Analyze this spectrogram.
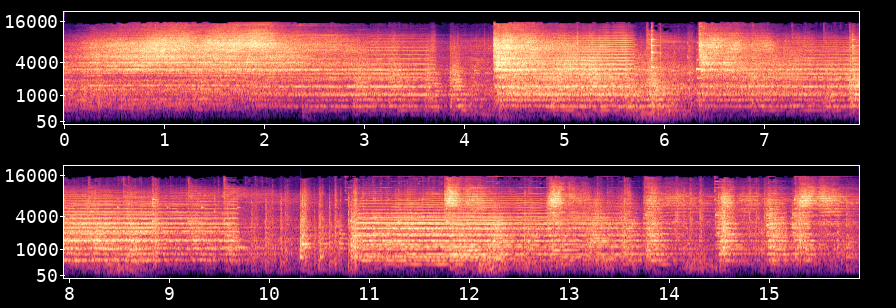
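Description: High school marching band playing a loud passage of sustained brass chords over drums and front-ensemble percussion. Sharp accented hits come in about four seconds in and again around six and eleven seconds.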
